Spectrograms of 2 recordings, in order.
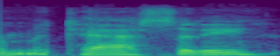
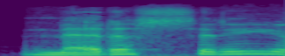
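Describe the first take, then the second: First: Metacity as muh-TASS-ih-tee; second-syllable stress. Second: Metacity as MET-uh-sit-ee; first-syllable stress. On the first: Unsure teacher offers the other pronunciation of the window manager, Metacity as muh-TASS-ih-tee. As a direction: stress the TA in Metacity, rhyming with audacity. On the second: Unsure teacher offers one pronunciation of the window manager, Metacity as MET-uh-sit-ee. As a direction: stress the front of Metacity, saying "meta" plus "city". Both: Shown as a demonstration. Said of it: "I don't know how you pronounce it".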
